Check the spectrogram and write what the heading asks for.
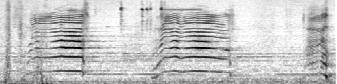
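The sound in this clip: A pet cat meows three times: two drawn-out, harmonically rich calls and then a short third one, fairly clear and alone.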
